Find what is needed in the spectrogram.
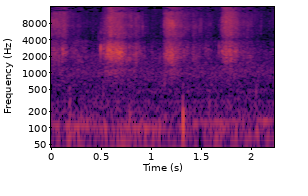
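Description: Footsteps walking on fallen dry leaves, a soft rustling crunch at an even pace of about two steps a second.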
